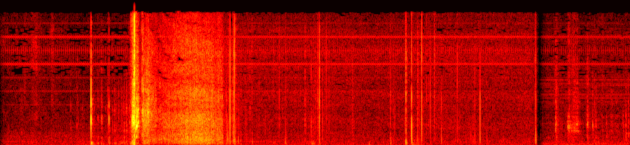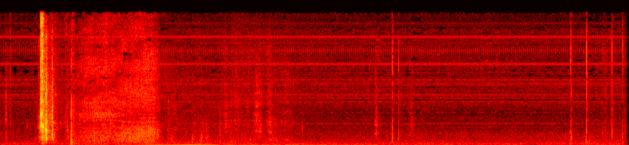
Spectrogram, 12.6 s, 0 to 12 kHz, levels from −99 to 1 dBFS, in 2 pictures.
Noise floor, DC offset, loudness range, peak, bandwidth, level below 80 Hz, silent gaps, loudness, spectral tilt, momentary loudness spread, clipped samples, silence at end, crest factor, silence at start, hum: -56 dBFS; under 0.1%; 24 LU; 0 dBFS; 12 kHz; -60 dBFS; none; -28 LUFS; 0 dB/octave; 26 LU; under 0.1%; 0.4 s; 36 dB; 0.9 s; none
